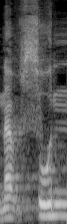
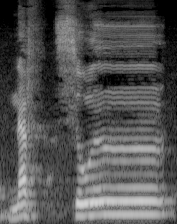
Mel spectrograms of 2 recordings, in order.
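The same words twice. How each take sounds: First: The final n is sounded out as a full nun. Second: The final n is hidden in a nasal hum. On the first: The speaker calls it wrong. "jangan kita de- dengungkan dia sampai bunyi huruf nun ... tu tak betul" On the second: The speaker calls it right. "Tapi nun tak ada"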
